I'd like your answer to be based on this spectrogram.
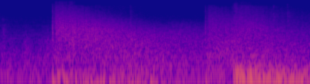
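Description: Gunfire and grenade blasts in the war game World in Conflict, a dense continuous rumble of distant firing and explosions that swells suddenly and stays loud, with no speech.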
